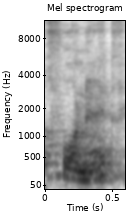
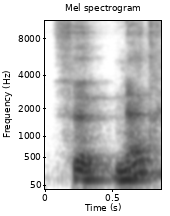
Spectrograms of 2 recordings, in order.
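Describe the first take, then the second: First: Fenêtre with a full O first syllable, for-NÊTRE; wrong full vowel. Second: Fenêtre with a weak schwa, fe-NÊTRE; French schwa. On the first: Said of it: "it's not". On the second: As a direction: say Fenêtre with a short uh in the first syllable. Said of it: "it's a شفا". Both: Shown as a demonstration.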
